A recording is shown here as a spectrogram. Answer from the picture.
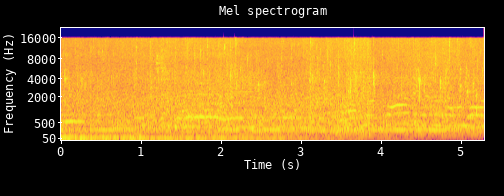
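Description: Coated chicken fillet pieces shallow-frying in hot oil in a pan, a steady crackling sizzle like rain.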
